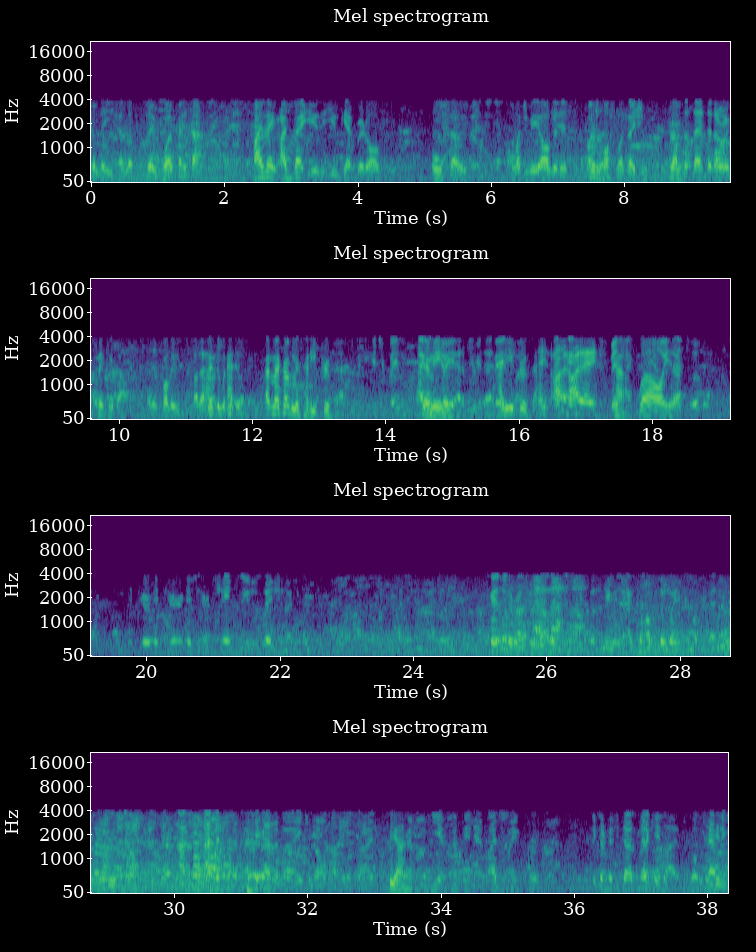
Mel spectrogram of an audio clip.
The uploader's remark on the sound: Live From #HiMSS 2016: Day Three.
